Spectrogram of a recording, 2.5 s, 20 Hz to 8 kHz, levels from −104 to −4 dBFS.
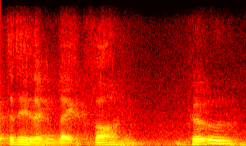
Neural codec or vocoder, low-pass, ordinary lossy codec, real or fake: codec, 16 kHz, 0.5 kbps, X-Codec, HuBERT features, trained on LibriSpeech; 7.2 kHz; Opus, 24 kbps; fake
